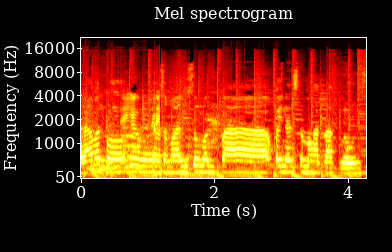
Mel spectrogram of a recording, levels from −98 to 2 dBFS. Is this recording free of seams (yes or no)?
no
